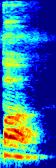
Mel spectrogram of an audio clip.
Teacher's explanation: प दोनों ओठ सट रहा है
